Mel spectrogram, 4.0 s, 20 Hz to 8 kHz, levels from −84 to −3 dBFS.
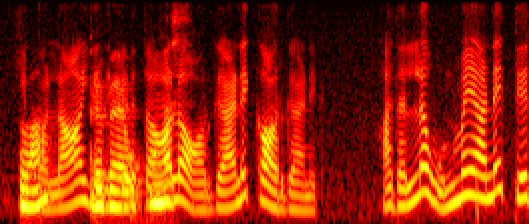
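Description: Speech carried over a WebRTC call path with nothing above 8 kHz, consistent with a G.722 wideband connection, has no audible technical fault.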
